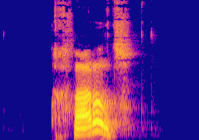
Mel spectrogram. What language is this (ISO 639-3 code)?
kab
